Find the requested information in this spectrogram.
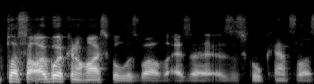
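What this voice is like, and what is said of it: Australian accent. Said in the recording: “if they can't already tell by your accent ... I'm in Melbourne, Australia. So I've been here all my life.”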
